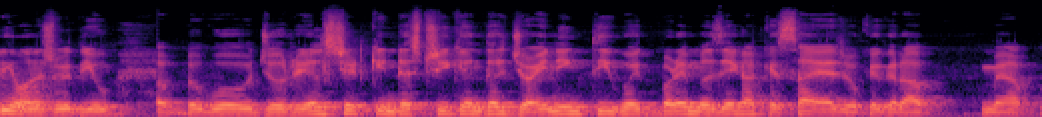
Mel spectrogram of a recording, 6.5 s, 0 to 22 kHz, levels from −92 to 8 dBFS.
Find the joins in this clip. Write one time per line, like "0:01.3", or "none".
0:01.0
